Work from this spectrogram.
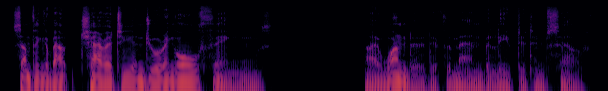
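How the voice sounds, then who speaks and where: A man plays a weary, melancholy detective looking back on a case in an audio drama. His voice is exceptionally deep, with wide, expressive swings of intonation. The telling is brooding and literary, recorded close and dry. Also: breathy edge, no room sound, full character voice. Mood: somber. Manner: brooding, measured, literary phrasing. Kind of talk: first-person literary mystery narration, audio drama.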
